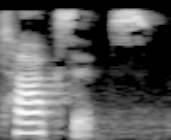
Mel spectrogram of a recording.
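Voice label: "Toxotes", English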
